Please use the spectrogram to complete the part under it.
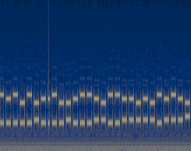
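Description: Telephone keypad tones dialed on a call to an automated emergency line menu: a rapid, evenly paced run of many two-pitch beeps over a steady low hum.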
